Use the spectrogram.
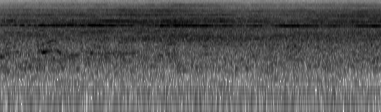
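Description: Jet engine of a jet-powered race vehicle roars as a steady, loud broadband rush at a retro race event, constant and unbroken throughout, with no talk in the clip.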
